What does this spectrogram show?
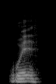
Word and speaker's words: with: Não é with. É with. With. Tem que colocar a língua entre os dentes e falar with.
